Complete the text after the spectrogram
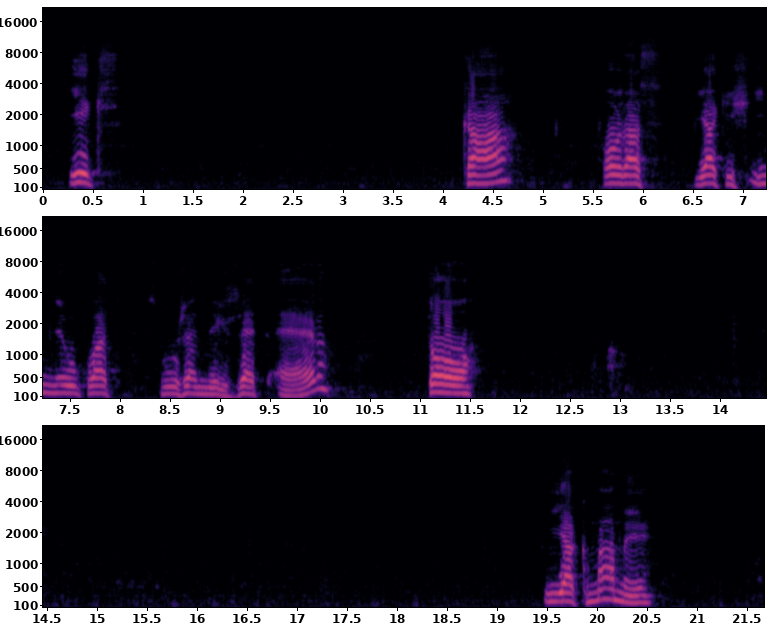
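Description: An elderly man lectures calmly.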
